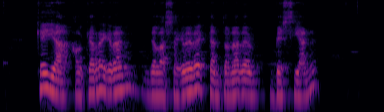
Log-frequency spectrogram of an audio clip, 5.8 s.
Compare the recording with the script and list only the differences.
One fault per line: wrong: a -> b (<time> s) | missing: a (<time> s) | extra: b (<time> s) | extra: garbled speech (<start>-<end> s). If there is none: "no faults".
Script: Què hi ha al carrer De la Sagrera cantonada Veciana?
extra: Gran (1.6 s)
